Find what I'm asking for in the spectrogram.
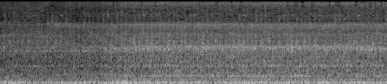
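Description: A Renault 5 car engine with blocked carburettor jets idles steadily and loudly nearby, a continuous low rumble with a faint rattling vibration.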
